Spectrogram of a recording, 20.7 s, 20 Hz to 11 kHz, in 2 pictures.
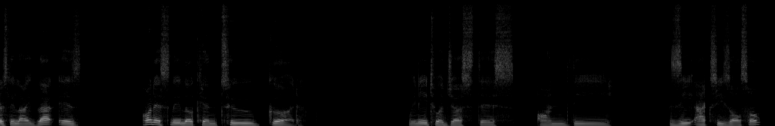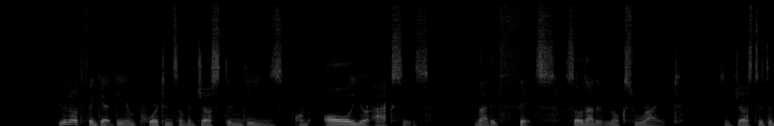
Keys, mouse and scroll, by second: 0.3 click, 1.8 click, 3.8 middle click, 4.2 click, 6.0 g, 6.3 z, 8.4 click, 9.0 click, 10.0 g, 10.3 z, 10.5 Tab, 10.8 Tab, 11.4-12.4 drag, 13.2 g, 13.5 z, 14.5 click, 15.2 click, 16.1 g, 16.6 g, 17.0 z, 17.7 click, 17.9 Tab, 19.1 Tab, 19.7 g, 19.7 z, 19.7 click, 19.9 Tab, 20.3 Tab.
